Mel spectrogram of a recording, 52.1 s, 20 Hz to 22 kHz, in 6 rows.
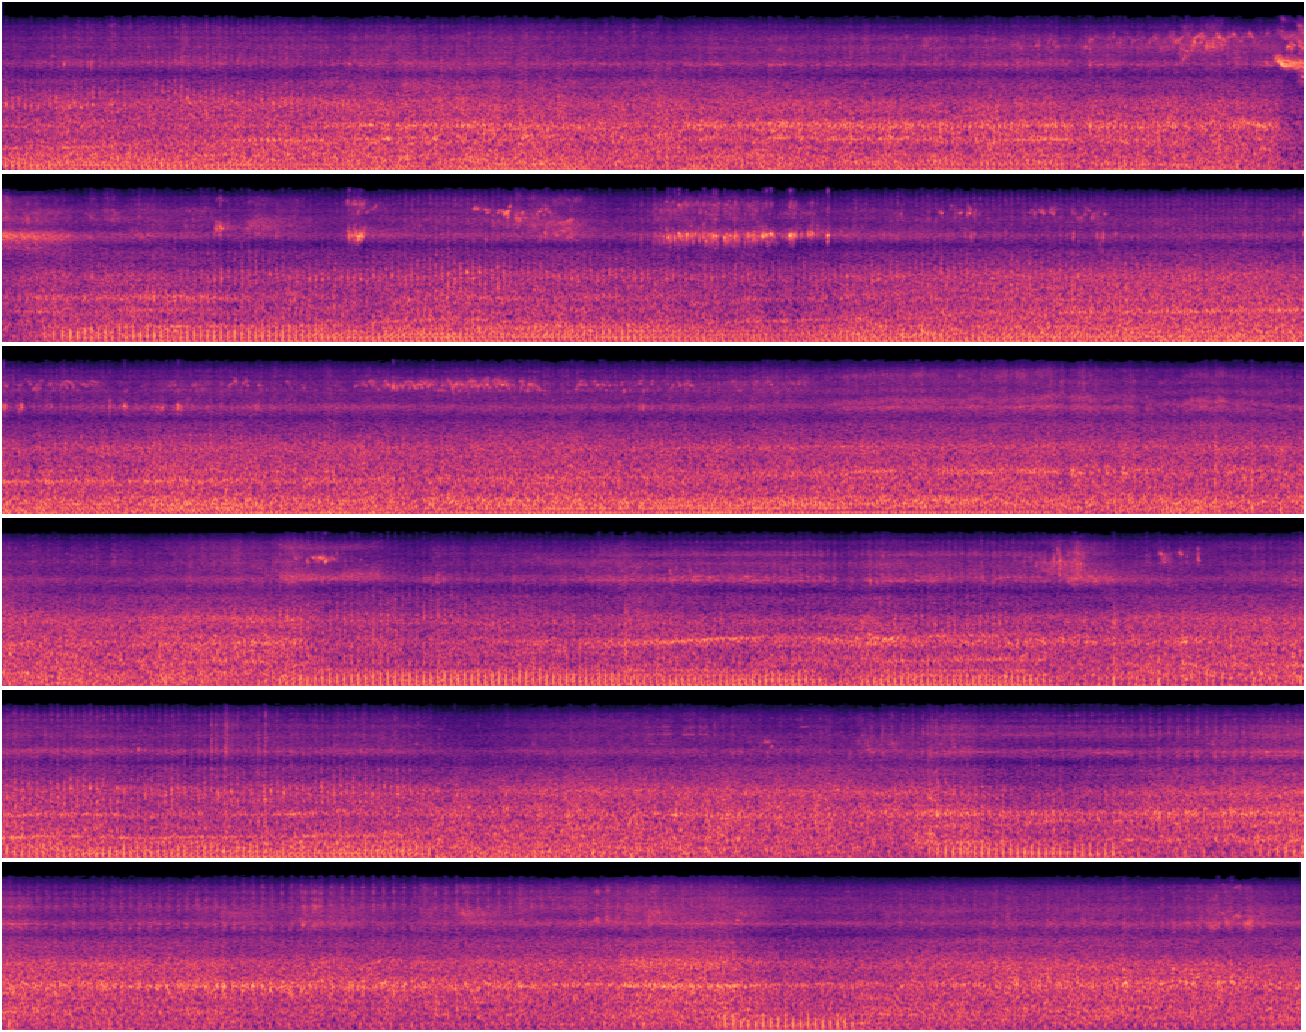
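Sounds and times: go-kart engine running: 0.0s - 52.0s.

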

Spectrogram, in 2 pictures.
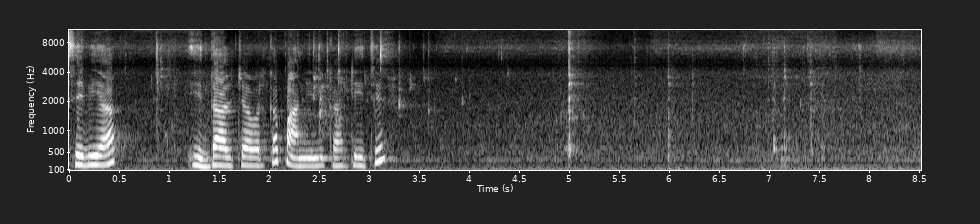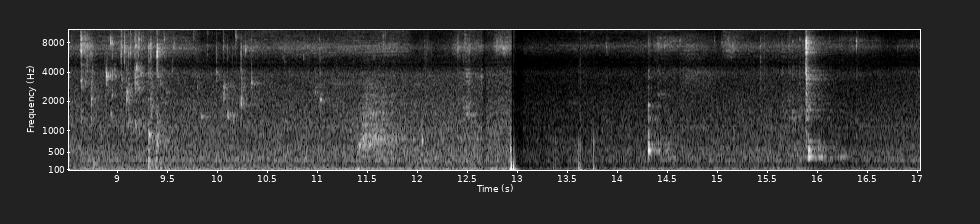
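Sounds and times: water dripping and splashing: 0.8s - 1.4s, 2.2s - 11.3s.

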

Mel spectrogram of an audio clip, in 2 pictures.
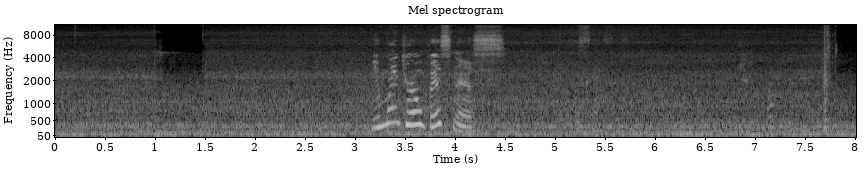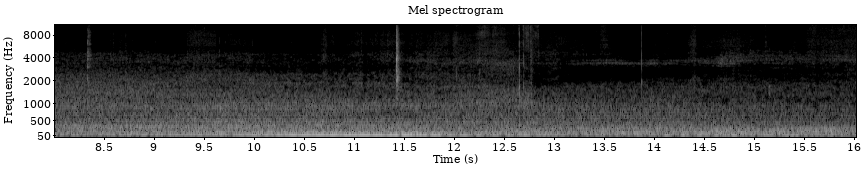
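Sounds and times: car road and engine rumble: 0.0s - 16.0s.

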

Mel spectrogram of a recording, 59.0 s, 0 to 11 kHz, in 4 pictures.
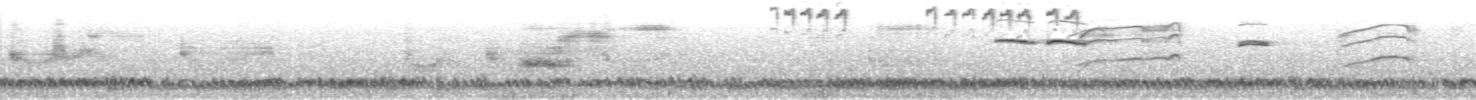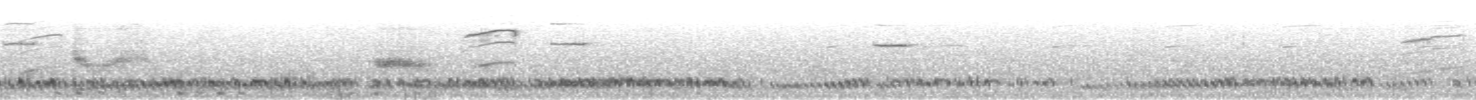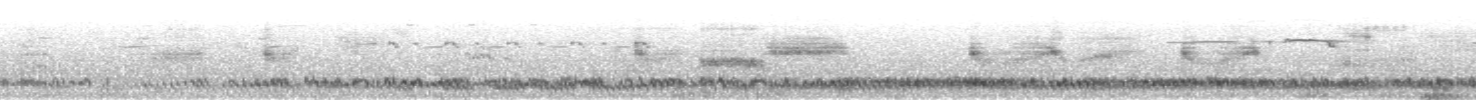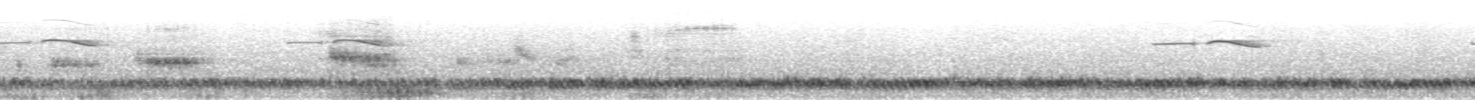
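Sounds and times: grouse bubbling call: 0.0s - 59.0s
bird trills and whistles: 7.7s - 8.5s, 9.2s - 11.8s, 12.4s - 12.7s, 19.4s - 20.6s, 23.5s - 24.0s, 28.8s - 30.0s, 41.2s - 45.3s, 47.1s - 48.3s, 55.8s - 57.0s.

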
